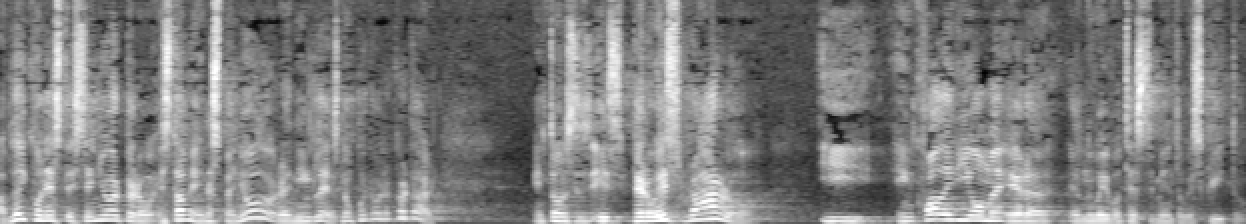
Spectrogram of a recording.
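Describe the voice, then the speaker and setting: With audible room echo and noticeable background noise, a high-pitched man with an American accent talks at a moderate pace with lively intonation. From United States. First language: English (speaking Spanish). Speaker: pastor. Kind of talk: sermon. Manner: halting.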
